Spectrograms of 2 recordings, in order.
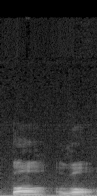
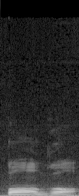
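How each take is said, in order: The two takes are said the same way.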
